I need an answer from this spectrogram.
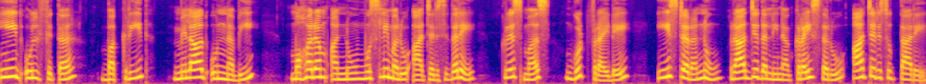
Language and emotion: Kannada, neutral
